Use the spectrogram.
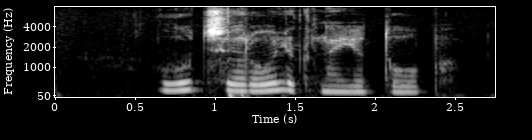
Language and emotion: Russian, sad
